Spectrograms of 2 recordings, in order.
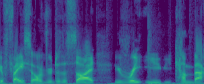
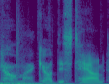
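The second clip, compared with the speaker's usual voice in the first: low, soft aside; weary dismay; 6 semitones lower, 9 dB quieter than usual. Acted. Hannah heading back inside, low muttered dismay. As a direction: mutter it in resignation.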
